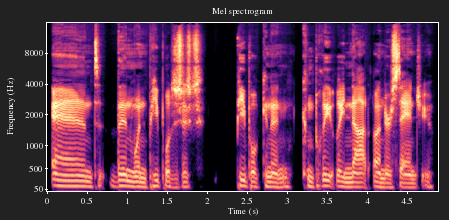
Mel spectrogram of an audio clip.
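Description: A man's voice: lowish voice, fairly even intonation, a little slow, no room sound, studio quality. A man from South Carolina co-hosting a podcast, talking thoughtfully and explaining with examples in a casual chat. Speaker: podcast co-host.

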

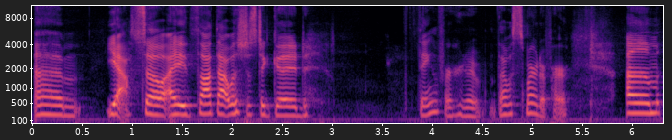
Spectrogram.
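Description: A woman's voice: on the high side, steady tone, unhurried, fairly bright tone, clear, resonant tone. A woman in casual conversation about pop culture, presenting as a guest and peppering her sentences with "like". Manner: conversational, heavy use of "like". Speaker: podcast guest presenting ranked music video picks.

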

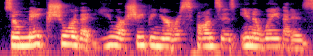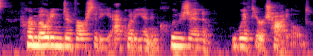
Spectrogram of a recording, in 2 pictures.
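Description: A young woman co-presenting, talking parents through advice in a steady, explanatory way and addressing them directly. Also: mid-range voice, moderate pace, few pauses. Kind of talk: semi-scripted advice talk.

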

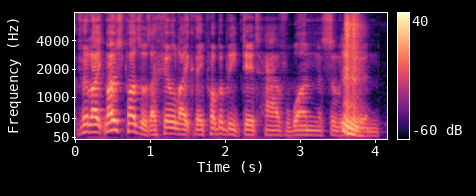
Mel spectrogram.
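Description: A man's voice: medium pitch, normal speed. A man co-hosting a podcast, talking casually about a video game. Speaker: podcast co-host.

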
